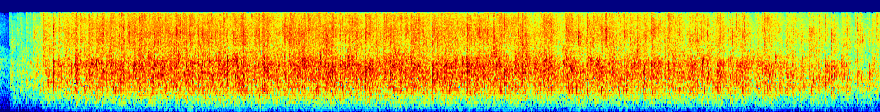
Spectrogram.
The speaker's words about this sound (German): Euch allen ein herzliches Dankeschön und auch der nächste Applaus gehört euch.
